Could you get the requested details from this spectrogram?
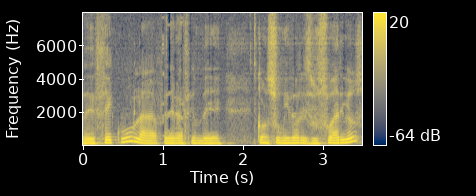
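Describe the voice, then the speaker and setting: A woman talks at a fairly slow pace with a very deep, low pitch and ordinary pitch variation. Noticeable background noise can be heard. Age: 70s. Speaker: consumer federation president. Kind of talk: panel discussion.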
